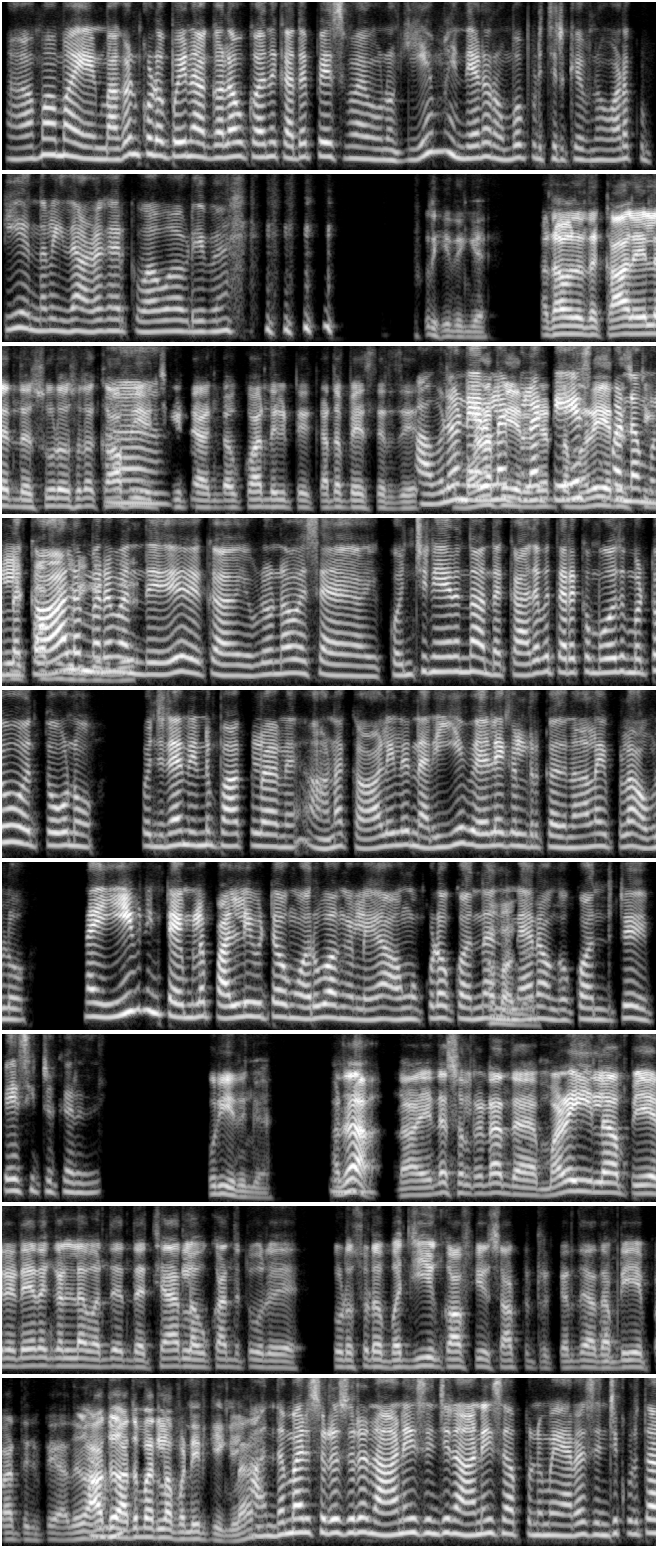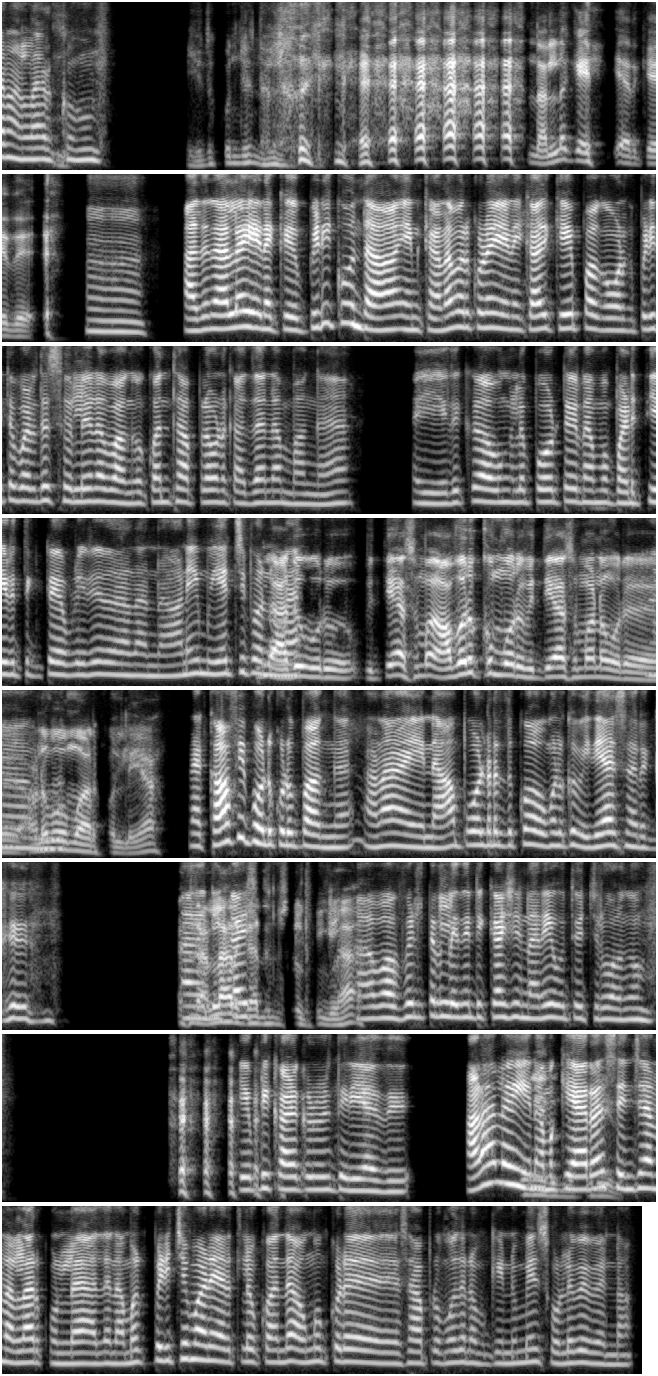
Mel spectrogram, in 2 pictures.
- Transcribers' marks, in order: laughing while speaking: "அப்டீம்பேன்"; laugh; in English: "டேஸ்ட்"; "முடியல" said as "முல்ல"; "காலையில" said as "காலமர"; in English: "ஈவினிங் டைம்ல"; other noise; laughing while speaking: "நல்லாருக்கும்"; laughing while speaking: "நல்லா இருக்குங்க. நல்ல கேள்வியா இருக்கே இது"; unintelligible speech; laughing while speaking: "இருக்கு"; laughing while speaking: "நல்லா இருக்காதுன்னு சொல்றீங்களா?"; in English: "ஃபில்டரிலருந்து"; laugh
- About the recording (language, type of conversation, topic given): Tamil, podcast, உங்கள் வீட்டில் உங்களுக்கு மிகவும் பிடித்த இடம் எது, ஏன்?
